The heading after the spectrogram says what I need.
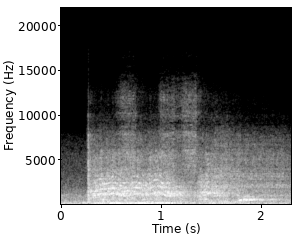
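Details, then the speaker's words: Former 1970 Dodge Charger race car, automatic, revival with ballast resistor jumpered: starter engages sharply and spins engine steadily without grinding or clicking; healthy cranking, though the car seemed to try to turn the driveshaft. "Well, it did turn. We don't know the starter will turn. Oh, That doesn't sound bad at all."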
